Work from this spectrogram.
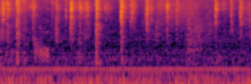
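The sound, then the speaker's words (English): Faint clicks of a computer keyboard as a search query is typed, an irregular run of soft keystrokes over a low steady hum. “we're going to type solutions to shedding. Don't hit enter yet.”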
